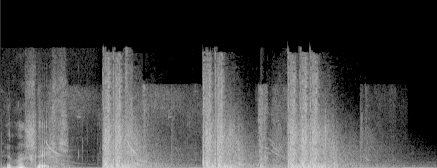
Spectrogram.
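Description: Rifle shots ring out in short bursts.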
